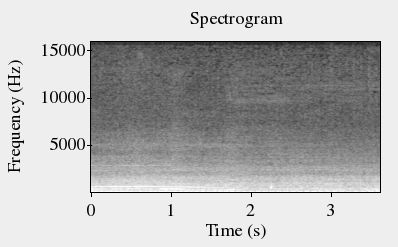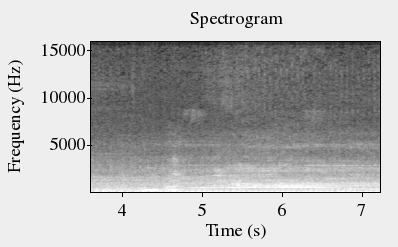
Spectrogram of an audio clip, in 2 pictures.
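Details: Bobcat Predator Pro zero-turn with Generac engine, earlier bogging in tall grass, in hot weather, at wide-open throttle with full forward drive load: busy steady note with a short bog midway, then revs pick straight back up; normal governor response.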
